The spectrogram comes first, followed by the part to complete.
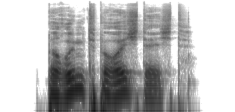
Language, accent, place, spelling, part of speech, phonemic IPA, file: German, Germany, Berlin, berühmt-berüchtigt, adjective, /bəˌʁyːmt.bəˈʁʏç.tɪçt/, De-berühmt-berüchtigt.ogg
- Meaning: infamous, dubiously famous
